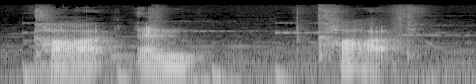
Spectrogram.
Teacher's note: In places where these vowel sounds have merged into ah, there's no distinction anymore between caught and caught.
